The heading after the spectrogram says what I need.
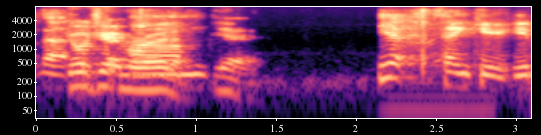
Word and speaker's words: Giorgio Moroder: Giorgio Moroder, yeah. Yeah, thank you. You know how to pronounce it right.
